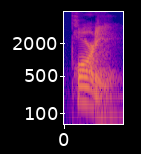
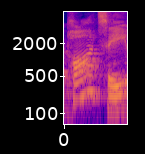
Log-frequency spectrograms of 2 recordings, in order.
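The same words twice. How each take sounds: First: It has an American accent with a soft t. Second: It has a British accent with a crisp t. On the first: "You will say party" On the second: "you will not say party or a party like in British"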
